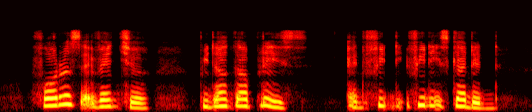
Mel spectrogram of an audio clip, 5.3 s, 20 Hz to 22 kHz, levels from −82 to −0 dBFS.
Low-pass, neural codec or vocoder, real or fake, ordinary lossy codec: 7.2 kHz; codec, 16 kHz, 16 kbps, FreqCodec, smaller model; fake; MP3, 64 kbps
